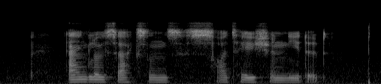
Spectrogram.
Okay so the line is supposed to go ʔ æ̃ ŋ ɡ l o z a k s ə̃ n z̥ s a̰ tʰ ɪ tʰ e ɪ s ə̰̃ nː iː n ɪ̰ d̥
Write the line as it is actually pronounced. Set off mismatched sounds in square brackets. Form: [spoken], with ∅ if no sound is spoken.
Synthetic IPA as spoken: ʔ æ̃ ŋ ɡ l o [s] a k s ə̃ n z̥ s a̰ [∅] ɪ tʰ e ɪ [ʃ] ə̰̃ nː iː [d] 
